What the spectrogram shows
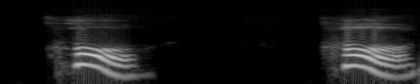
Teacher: Medyo may hangin, medyo malambing. Dahil it is an aspirated consonant.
